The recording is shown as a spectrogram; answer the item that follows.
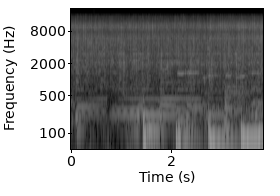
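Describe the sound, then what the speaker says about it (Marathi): Tomatoes fry in a pan with coriander and kasuri methi for a dhaba-style cashew masala, giving a close, steady sizzle with faint stirring scrapes, while tonal background music plays underneath and nobody speaks. "बघा टोमॅटो आपण 2 मिनिटं परतून घेतलेला आहे। त्यात आता टाकूया ही कोथिंबीर आणि कसुरी मेथी"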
